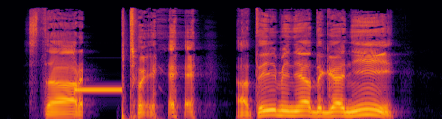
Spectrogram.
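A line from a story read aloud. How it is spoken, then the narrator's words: Laughing, teasing. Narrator (Russian): засмеялся Сан Саныч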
